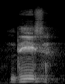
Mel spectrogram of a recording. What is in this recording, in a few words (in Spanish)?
Ardilla, Zapoteco de Petapa; Animales; Vocabulary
